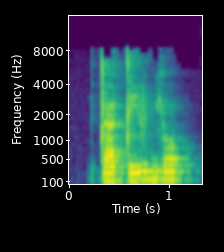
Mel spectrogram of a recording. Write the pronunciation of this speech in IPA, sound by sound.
tɐ tivbʲo

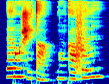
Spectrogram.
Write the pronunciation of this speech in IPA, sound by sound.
ɛ˧ɾɔ̃˧ʃi˨tã˨ | ɡɔ̃˨ka˨fɛ˧ li˦

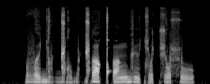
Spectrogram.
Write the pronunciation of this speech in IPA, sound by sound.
vəɟu ɡ͡ǁobǁʊ qʼuŋɡycʊ t͡ʃoɬu

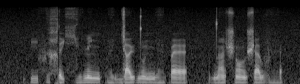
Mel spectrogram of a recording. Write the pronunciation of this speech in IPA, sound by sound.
ʔifi̤χɾi çi̤ɳĩɲpæ̤ ɟay̯d̪õ ɲæ̤pæ | d̪ã ʃɔ̃u̯ʃau̯væ̤

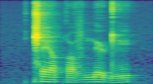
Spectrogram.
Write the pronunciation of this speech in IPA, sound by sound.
ǁɛqʷʌv n̪ɘɖẽ

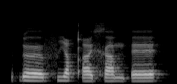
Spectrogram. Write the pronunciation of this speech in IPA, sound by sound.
ɗœ fiqʼexamʔɛ

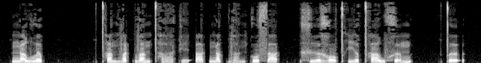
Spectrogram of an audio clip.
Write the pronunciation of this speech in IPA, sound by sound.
ŋa̰˧˥wlə˦˥p̚ | t̪ʰa˧˩nva˦˥k̚ va˧nt̪ʰa̤ː˨˩ke̤˨˩ ʔa˨˩k̚ ŋa˨˩t̚va̤˨˩ŋko˧sa˨˩k̚ | xɨ˨˦ə̯ɣɔ˧˩t̪ʰi˧ə̯ t̪ʰa˨˦wxə̰˧˥m | t̪ə̰ː˧˨ʔ

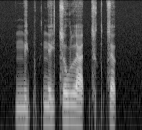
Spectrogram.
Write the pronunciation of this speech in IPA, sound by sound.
ŋe˨˩jpʊ˨k̚n̪e˨˩j t͡so˧wlaː˨t̚sʊ˧k̚t͡sɐ˨˥k̚

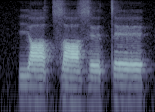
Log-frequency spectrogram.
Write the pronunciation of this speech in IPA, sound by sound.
ja˨t͡sa˨zɪ˨ te˦

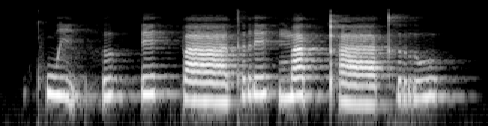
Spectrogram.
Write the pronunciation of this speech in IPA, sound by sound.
kʰwi˨˩ʔ hɯ˦˥k̚ ʔe˥˩k̚paː˧ tre˥˩k̚ma˥˩k̚pʰaː˧kʰru˥˩k̚

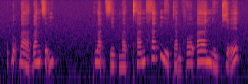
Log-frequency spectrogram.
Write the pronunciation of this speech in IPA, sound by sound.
ɓɔ̰˧˨ɓaː˧˩ɓa˧ŋsə̰˧˥j | kwa̰˧˨ŋ se˨˩t̚ma˨˩t̚ t̪ʰa˨˦nha˦˥t̚ŋe̤˨˩ ka̰˧˨ŋfɔ˧ ʔaː˧ɲə̤˨˩w t͡ɕɛ̰˧˥

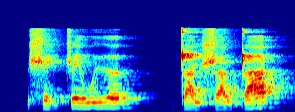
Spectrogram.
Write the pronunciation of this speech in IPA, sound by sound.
ʂe˨˩k̚ʂe˧wɨ˧ə̯ | ʈa˨˩jʂa˨˩w ʈa˦˥k̚

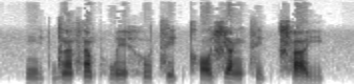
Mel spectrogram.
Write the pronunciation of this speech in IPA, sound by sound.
ŋi˨ʔd͡zã˧sã˥˧ pʰwe˨˩hu˧t͡si˦ʔ kʰɔ˧ɕa˧ŋt͡si˨ʔ t͡ɕʰa˨˩j

